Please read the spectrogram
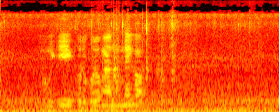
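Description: A steady low engine-like hum runs throughout, with a man's voice talking briefly about a second in.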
